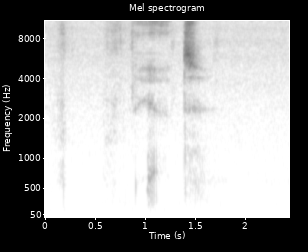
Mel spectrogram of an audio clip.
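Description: Near silence, with a faint whisper about a second in.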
